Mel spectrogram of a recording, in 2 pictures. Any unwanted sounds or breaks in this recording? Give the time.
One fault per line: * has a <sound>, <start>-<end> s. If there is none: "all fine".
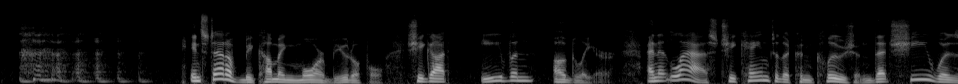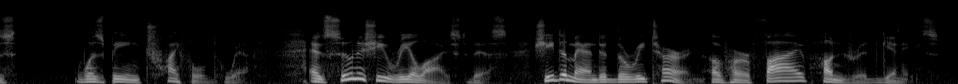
* has a laugh, 0.2-1.6 s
